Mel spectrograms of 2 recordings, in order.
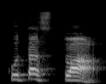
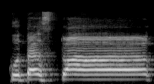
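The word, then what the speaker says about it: कुतस्त्वा: watch श्लोक है कुतस्त कुतस्त क पर छोटा ऊ की मात्रा है त आधा स आधा त व और आ की मात्रा कुतस्त कुतस्त कश्मलमदौ देखिए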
